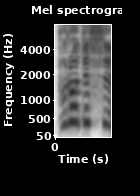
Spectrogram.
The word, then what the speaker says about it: produce: produce 아니에요. produce. 강세 뒤에 있습니다.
